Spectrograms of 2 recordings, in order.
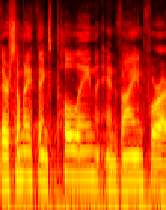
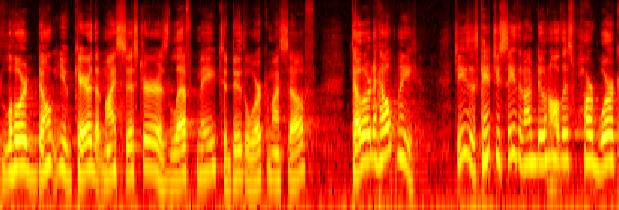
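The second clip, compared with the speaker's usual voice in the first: much higher, louder, exasperated whine; frazzled Martha; 9 semitones higher, 5 dB louder than usual. Retold or imitated. Martha complaining to Jesus about her sister, high exasperated whine. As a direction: play Martha at the end of her rope, pleading with Jesus. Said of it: "she says".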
